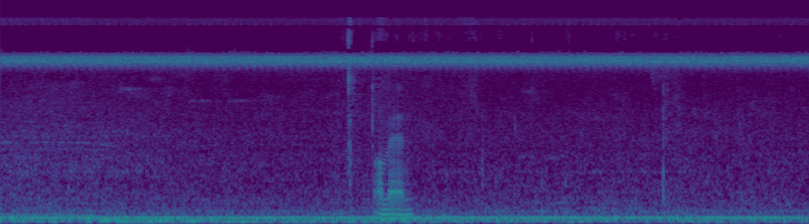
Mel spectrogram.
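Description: Steady, unbroken high-pitched chorus of insects such as crickets, with a low hum underneath. A brief low pitched sound, like a short murmur, comes midway.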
